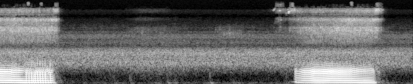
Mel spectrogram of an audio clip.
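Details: A pug's deep, buzzing snores, one ending as the recording opens and another a second long about three seconds later, quiet background hiss in the gap.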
